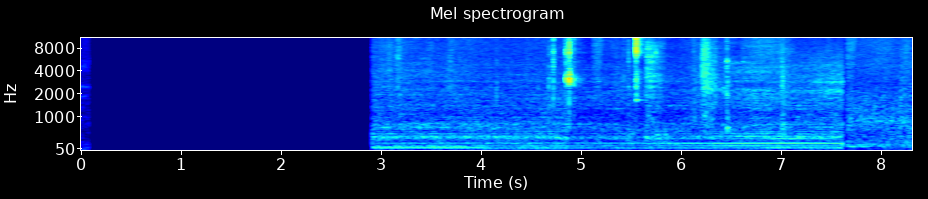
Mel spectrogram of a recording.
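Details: Nissan Tsuru that cranked but wouldn't start, after repairing a terminal that passed no current to the fuel pump: silence, then the engine catches and settles into a steady, even low idle without misfires or knocks; starts and runs normally.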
